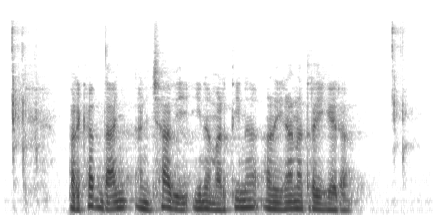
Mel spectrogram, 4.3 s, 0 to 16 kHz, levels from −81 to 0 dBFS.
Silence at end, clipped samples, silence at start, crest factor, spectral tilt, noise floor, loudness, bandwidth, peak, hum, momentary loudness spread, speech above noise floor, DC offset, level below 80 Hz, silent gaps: 0.4 s; under 0.1%; 0.1 s; 18 dB; -8 dB/octave; -47 dBFS; -22 LUFS; 10.5 kHz; -4 dBFS; none; 10 LU; 27 dB; under 0.1%; -44 dBFS; none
